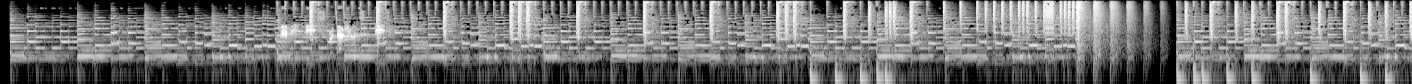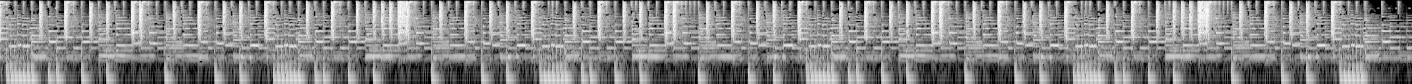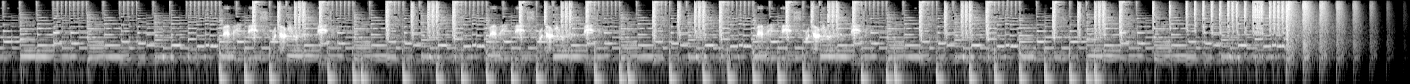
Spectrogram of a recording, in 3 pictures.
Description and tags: Piano beat by viniibeats
fl, studio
